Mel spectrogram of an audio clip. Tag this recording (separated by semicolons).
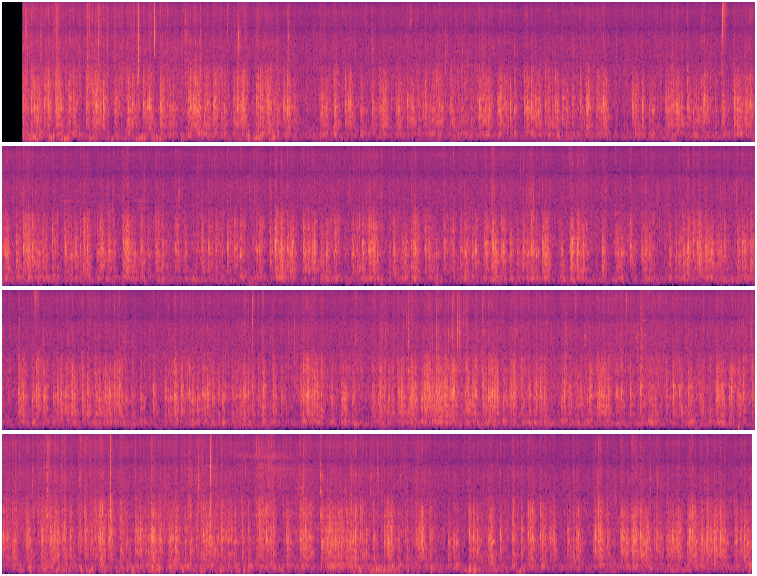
Rain; rainy; days; falls; raining; window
